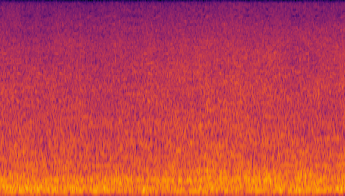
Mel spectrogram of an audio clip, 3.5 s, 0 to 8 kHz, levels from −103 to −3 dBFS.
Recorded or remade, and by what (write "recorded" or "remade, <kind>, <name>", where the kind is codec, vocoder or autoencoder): remade, codec, SNAC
